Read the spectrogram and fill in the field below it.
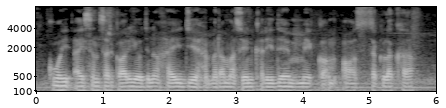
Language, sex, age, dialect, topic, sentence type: Magahi, male, 18-24, Western, agriculture, question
